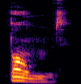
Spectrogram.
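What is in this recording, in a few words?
"bombed", Australian English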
